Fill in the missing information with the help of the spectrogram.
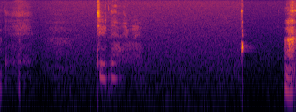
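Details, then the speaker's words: Faint, brief hiccups from a very small baby girl, with soft whispered talk in a quiet room. "Do you have the hiccups"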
